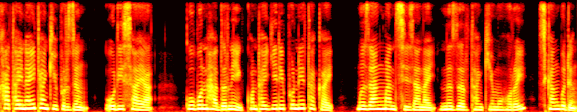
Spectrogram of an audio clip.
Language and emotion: Bodo, neutral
